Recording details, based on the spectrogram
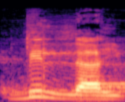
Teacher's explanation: اللہ کے لام کو باریک اس لیے پڑھیں گے کہ اللہ کے لام سے پہلے زیر ہے، باللہ پڑھیں گے۔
